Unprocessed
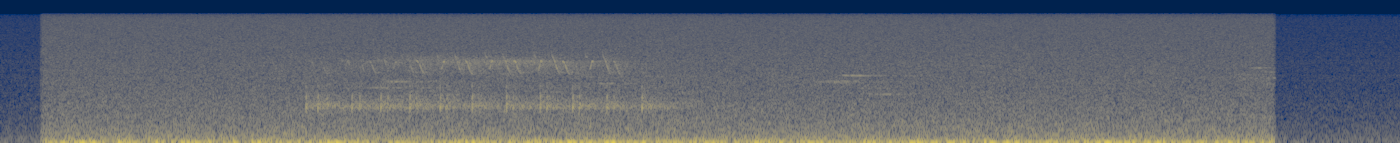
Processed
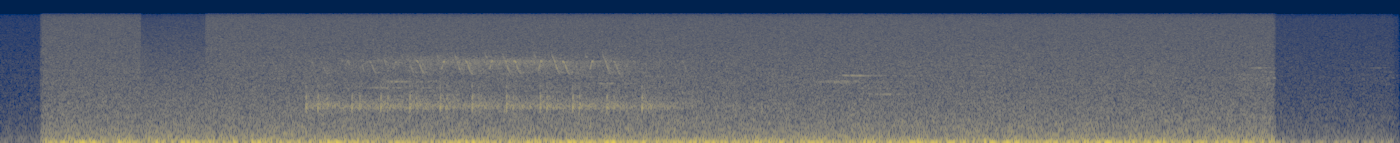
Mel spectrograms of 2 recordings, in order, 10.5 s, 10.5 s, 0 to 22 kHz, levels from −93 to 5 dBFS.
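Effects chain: 1.05–1.54 s: low-pass 3.3 kHz 6 dB/octave; on a send: delay 894 ms -15 dB

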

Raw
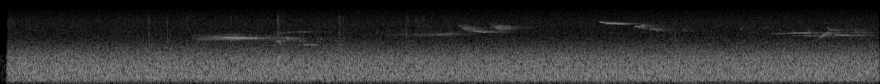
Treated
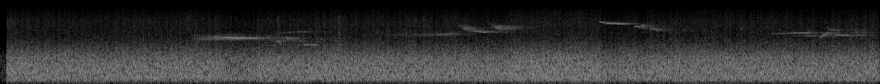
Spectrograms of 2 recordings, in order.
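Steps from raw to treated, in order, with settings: peak limiter -30 dBFS, peak gain reduction 11.5 dB; 5.05–6.01 s: doubling 42 ms -5.5 dB; trim +5.5 dB

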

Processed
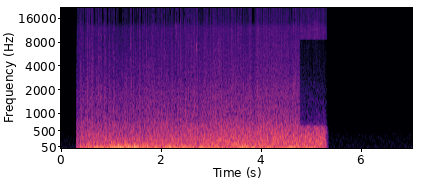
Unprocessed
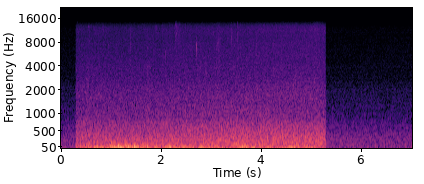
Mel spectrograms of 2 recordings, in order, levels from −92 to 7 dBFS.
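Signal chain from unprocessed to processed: jump at every zero crossing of -30.5 dBFS; time-frequency box 4.78–6.26 s, 620–8700 Hz -20 dB; gate -28 dBFS, range -47 dB

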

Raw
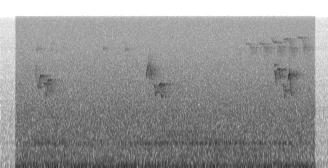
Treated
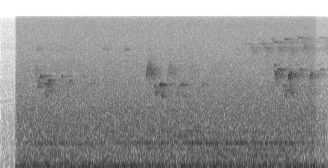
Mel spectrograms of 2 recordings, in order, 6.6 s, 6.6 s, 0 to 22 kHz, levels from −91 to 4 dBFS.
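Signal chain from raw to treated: doubling 29 ms -2 dB; echo whose repeats swap between lows and highs 213 ms, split 1.2 kHz, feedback 68%, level -5.5 dB; trim -3 dB

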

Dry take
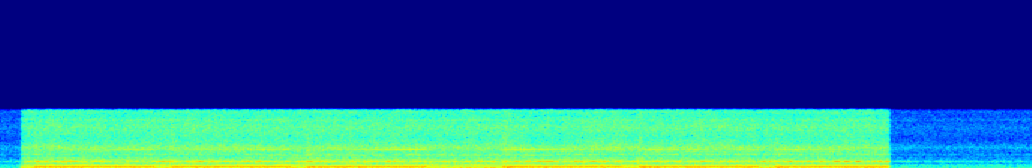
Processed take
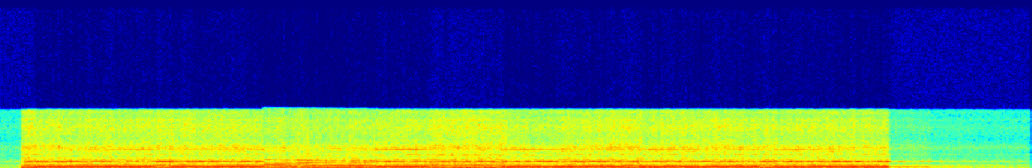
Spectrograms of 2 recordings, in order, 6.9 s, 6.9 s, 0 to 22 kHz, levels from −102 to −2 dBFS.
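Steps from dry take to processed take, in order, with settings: 1.75–2.50 s: ring modulator 230 Hz -> 87 Hz; feedback delay 279 ms, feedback 46%, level -20 dB; loudness maximiser +24.5 dB; trim -6.5 dB

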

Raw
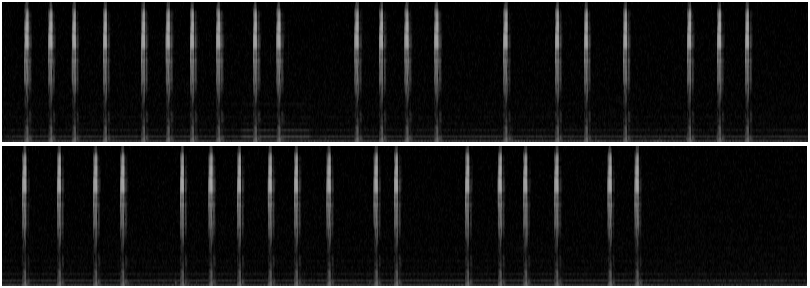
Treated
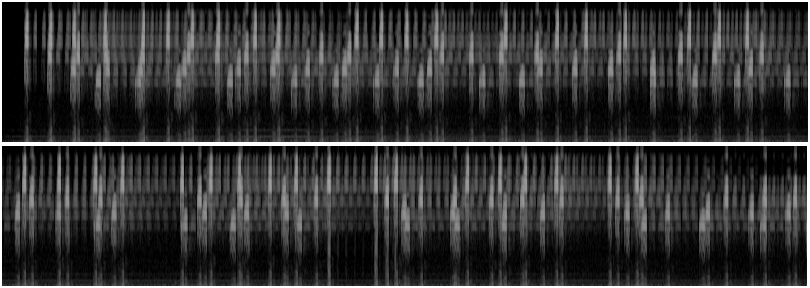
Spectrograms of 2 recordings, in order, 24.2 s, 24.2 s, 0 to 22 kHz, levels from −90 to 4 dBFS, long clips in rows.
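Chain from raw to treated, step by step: ever faster or slower copies 273 ms, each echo -3 st, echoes 3; 16.98–18.00 s: waveshaping leveller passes 1; thinning echo 128 ms, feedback 80%, level -22.5 dB; trim -3.5 dB

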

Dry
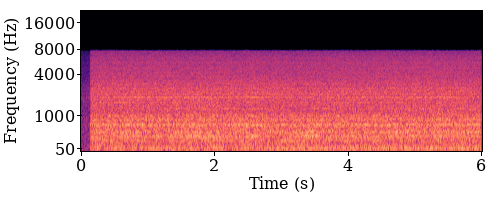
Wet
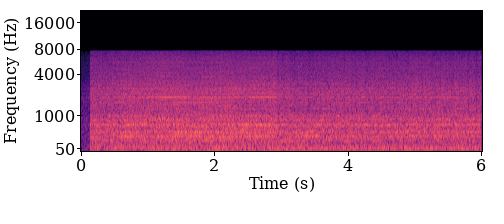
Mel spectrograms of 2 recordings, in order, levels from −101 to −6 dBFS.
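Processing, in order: peak limiter -20 dBFS, peak gain reduction 10 dB; 0.53–2.94 s: flutter echo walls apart 11.5 m, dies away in 1.2 s; trim -9 dB

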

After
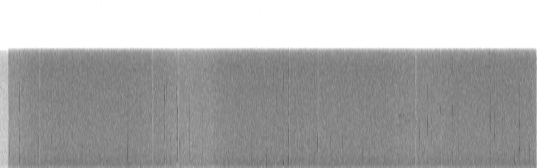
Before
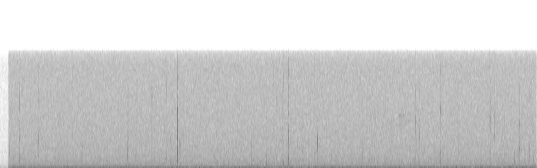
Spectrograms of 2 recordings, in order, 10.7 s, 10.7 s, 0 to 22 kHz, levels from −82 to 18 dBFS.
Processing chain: high-pass 640 Hz 12 dB/octave; treble shelf 7.5 kHz +8.5 dB; level rider gain up to 5.5 dB; on a send: frequency-shifting echo 248 ms, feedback 50%, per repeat -58 Hz, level -8 dB; on the sum: loudness maximiser +11.5 dB; trim -1 dB

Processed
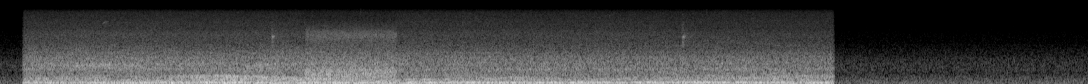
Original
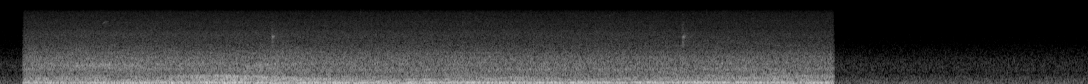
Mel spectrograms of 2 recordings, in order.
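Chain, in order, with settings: 3.05–3.97 s: ten-band graphic EQ 500 Hz +11 dB, 4 kHz +9 dB, 8 kHz -3 dB; trim +3.5 dB

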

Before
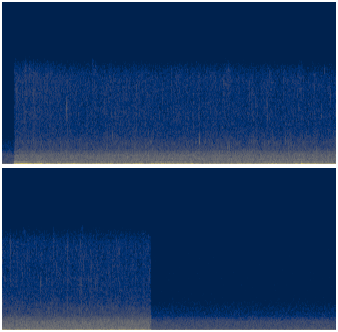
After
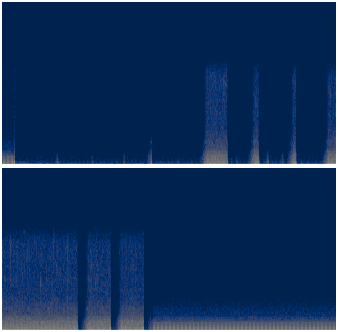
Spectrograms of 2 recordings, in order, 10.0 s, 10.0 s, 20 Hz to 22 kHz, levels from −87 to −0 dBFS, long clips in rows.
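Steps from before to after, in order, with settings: mains buzz 50 Hz, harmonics 21, -41 dBFS -6 dB/octave; inverted gate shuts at -22 dBFS, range -35 dB; trim +1 dB

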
